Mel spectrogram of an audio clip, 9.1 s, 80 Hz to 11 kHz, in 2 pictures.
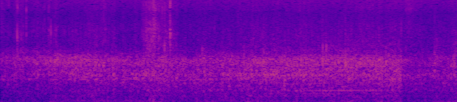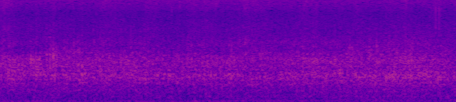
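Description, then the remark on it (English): A train whistle about 6 or 7 miles away, coming from the north or northeast, sounds as a long, steady blast for about four seconds, then cuts off, leaving a broad windy rumble that continues alone. “And yeah, those whistles are loud, but that's a long way for a train whistle to be so evident.”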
